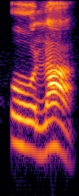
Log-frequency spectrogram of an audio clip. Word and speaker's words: hola: Just fit into your mind that in Spanish H is always silent. Spelling of hola, H is silent and we pronounce it Ola.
